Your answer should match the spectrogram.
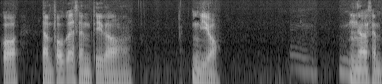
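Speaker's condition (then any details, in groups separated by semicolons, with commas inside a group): Cerebral palsy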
